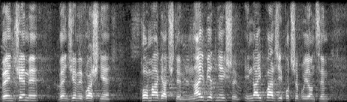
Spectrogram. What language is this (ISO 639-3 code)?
pol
